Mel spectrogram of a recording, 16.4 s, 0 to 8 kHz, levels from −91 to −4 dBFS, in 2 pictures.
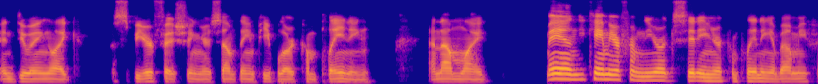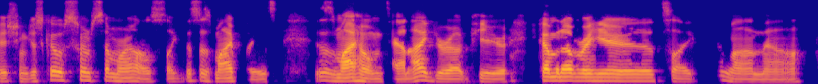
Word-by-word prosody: and 95 -1 -5
doing 100 -1 -1
like, 90 -2 -2 0.4
spearfishing 100 -3 -2
or - - -4
something, 95 0 -4
people 100 0 -5
are 90 0 -1
complaining. 90 -2 -3 0.6
And 95 +2 -3
I'm 95 0 0
like, 90 -2 -2 0.6
"Man, 185 -1 +7
you 175 - -7
came 185 -2 +6
here 165 -1 +5
from 165 -3 -2
New 140 - -1
York 140 -1 0
City 135 -1 +2
and 120 - +1
you're 120 0 0
complaining 110 -1 -3
about 100 0 -2
me 100 0 -5
fishing, 100 0 -6
just 110 +1 -7
go 150 -2 +2
swim 140 0 -3
somewhere 130 -4 -2
else, 95 -5 -3
like, 100 +1 -9
this 125 +2 -9
is 115 - -4
my 110 +2 +3
place, 90 +1 -9 0.4
this 140 - -5
is 125 - -4
my 115 0 +8
hometown, 100 -4 0
I 150 - +6
grew 100 -5 0
up 95 - -5
here, 95 -1 -1 0.3
coming 135 0 +6
over 130 -1 +6
here, 120 -1 +3
it's 120 0 -14
like, 100 -1 -5 0.2
come 145 -7 -9
on 95 -1 -3
now." 90 +2 -6
105 Hz, 190 wpm, -24 LUFS, 95-125 Hz, 0.6 s, my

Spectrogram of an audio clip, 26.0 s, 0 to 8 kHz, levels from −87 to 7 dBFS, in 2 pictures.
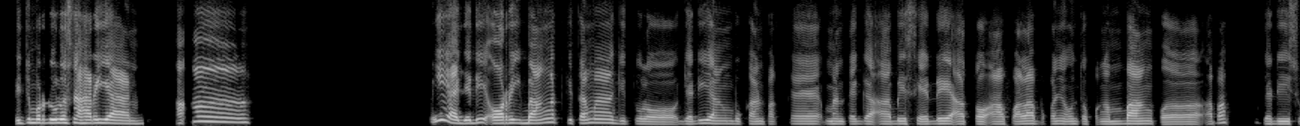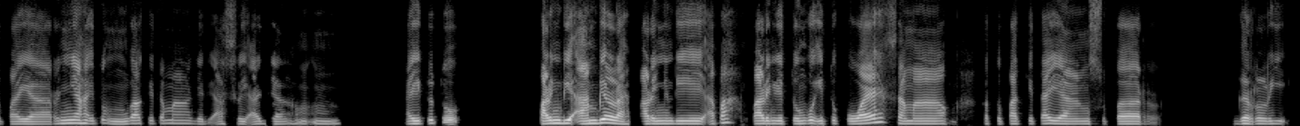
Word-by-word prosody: Dijemur 220 +4 +2
dulu 215 +1 +9
seharian. 200 -4 +4 0.4
Heeh. 275 0 +1 1.8
Iya. 375 - +3
Jadi 195 +5 +1
ori 200 +2 +3
banget 200 +6 +1
kita 200 +1 -2
mah 225 -2 0
gitu 165 -2 -11
loh. 140 -1 -2
Jadi 165 +6 -2
yang 170 -2 -4
bukan 155 0 -6
pakai 160 0 -7
mentega 155 0 -6
A, 155 - -4
B, 165 - -3
C, 150 -2 -4
D, 165 +2 0
atau 155 -1 -3
apalah 150 +2 -2
pokoknya 160 0 -8
untuk 155 -1 -8
pengembang 160 +3 -1
pe 135 - -5 0.4
apa, 220 +9 -5 0.3
jadi 155 -1 -4
supaya 150 -1 -4
renyah 190 +3 +1
itu 170 - -10
enggak 160 +4 -3
kita 180 +1 -11
mah. 185 -2 -8
Jadi 150 -2 -11
asli 155 0 -10
aja. 155 0 -8
Hmm. 160 0 -10 0.7
Nah, 165 - -3
itu 170 +3 0
tuh 130 +1 -1 0.8
paling 180 +3 +7
diambillah 185 -1 +7
paling 165 +1 +1
di, 170 0 +3
apa, 220 +8 -2 0.2
paling 170 0 +3
ditunggu 170 +2 0
itu 180 +2 -6
kue 185 +11 +5
sama 165 -4 -1 0.3
ketupat 165 0 -7
kita 170 +1 -6
yang 160 -2 0
super 155 - -2 0.7
girly. 165 0 -1
165 Hz, 130 wpm, -21 LUFS, 155-190 Hz, 1.8 s, dulu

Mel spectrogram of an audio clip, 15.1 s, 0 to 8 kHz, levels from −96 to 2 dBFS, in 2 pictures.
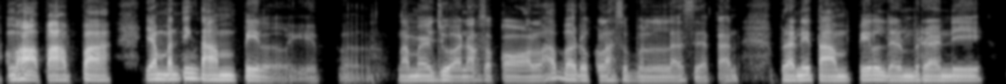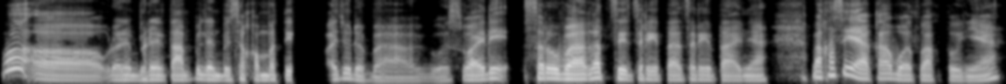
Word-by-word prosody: Enggak - - +7
papa, - - +5 0.3
yang 125 - +4
penting 125 +4 +2
tampil, 110 -5 +2 0.2
gitu, - - -19 0.4
namanya 100 +1 -3
juga 110 -4 -1
anak 90 +1 -5
sekolah 90 -1 -5
baru 110 -2 -2
kelas 95 0 -7
11 90 +1 -9
ya - - -8
kan, - - -9 0.3
berani 105 +2 +1
tampil 95 +3 0
dan 95 0 -2
berani 100 0 -2
heeh, 110 - 0
berani 110 0 -2
berani 110 -1 0
tampil 110 +3 +1
dan 110 -2 +2
bisa 105 - -1
kompetitif 115 +2 -2 0.2
aja 135 +5 -1
udah 100 -7 -4
bagus. 80 +2 -9
Wah, 110 -1 +4
ini 140 +5 +1
seru 140 -2 +4
banget 130 +4 +7
sih 130 -2 +4
cerita-ceritanya. 105 -3 -2 0.3
Makasih 220 - +4
ya, 130 - +1
Kak, 135 -1 0
buat 110 -2 -1
waktunya. 100 +3 -3
105 Hz, 160 wpm, -24 LUFS, 95-115 Hz, 0.4 s, Enggak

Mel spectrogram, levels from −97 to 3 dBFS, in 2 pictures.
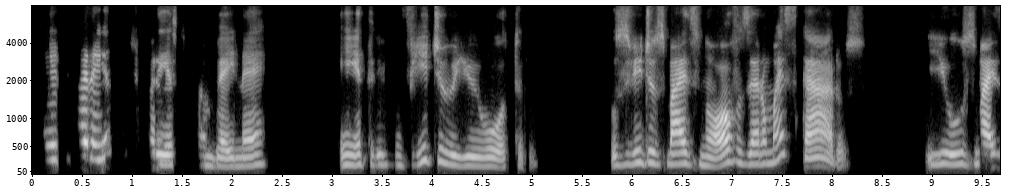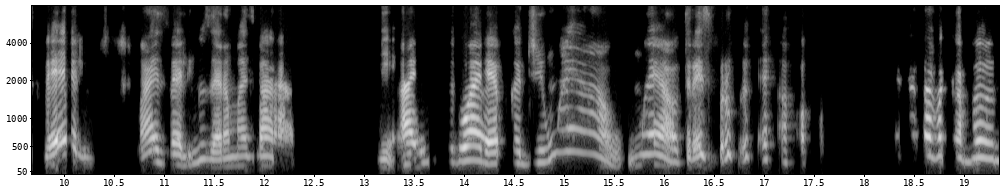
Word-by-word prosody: vê 265 0 -2
diferença 290 +2 +1 0.2
de - - -29
preço, 180 -3 0 0.2
também, 150 -3 -2
né, 155 +5 -1 0.7
entre 175 0 -4
um 170 - -13
vídeo 225 -2 -4
e 160 -1 -2
o 150 - -6
outro. 140 -3 -5 0.8
Os 165 +1 -5
vídeos 200 0 -2
mais 190 0 +3
novos 180 +6 +3
eram 190 +1 0
mais 340 - -3
caros - - 0 0.6
e 195 +2 -7
os 185 0 -3
mais 185 0 +5
velhos, 305 +1 +4
os 460 - -22
mais 220 0 0
velhinhos, 185 +8 -2
era 135 +2 +2
mais 160 +1 -6
barato. 165 -1 +1 0.9
E 135 - -6
aí 190 +4 +6 0.2
chegou 235 +2 +4
a 255 - +10
época 200 -1 +4
de 210 +4 -9
1 295 +8 -10
real, 395 -4 -7
1 310 +6 -15
real, 360 -11 +2
3 335 +8 -1
por - - -3
um - - -2
real. 360 - -12
Chega 265 - -6 1.5
estava 335 -2 +5
acabando 290 -3 -1
200 Hz, 145 wpm, -22 LUFS, 175-275 Hz, 1.5 s, a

